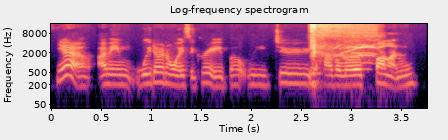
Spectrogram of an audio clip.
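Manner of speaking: normal talking voice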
